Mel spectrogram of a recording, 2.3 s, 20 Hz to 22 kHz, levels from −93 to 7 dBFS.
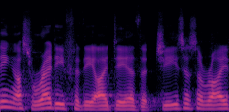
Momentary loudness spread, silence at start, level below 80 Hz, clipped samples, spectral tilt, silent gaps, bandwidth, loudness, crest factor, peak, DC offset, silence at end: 5 LU; 0 s; -88 dBFS; under 0.1%; -6.5 dB/octave; none; 17 kHz; -41 LUFS; 16 dB; -24 dBFS; under 0.1%; 0 s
